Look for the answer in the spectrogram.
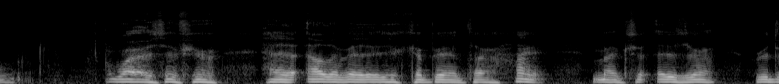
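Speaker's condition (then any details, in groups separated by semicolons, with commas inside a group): ALS; no tracheostomy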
